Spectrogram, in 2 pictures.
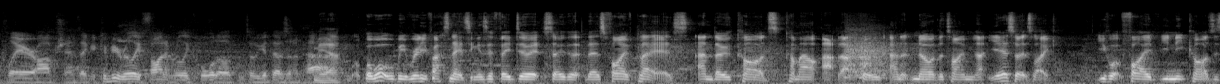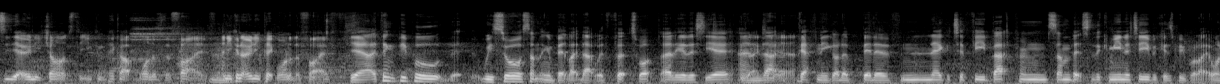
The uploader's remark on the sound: Live from the eWorld Cup finals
